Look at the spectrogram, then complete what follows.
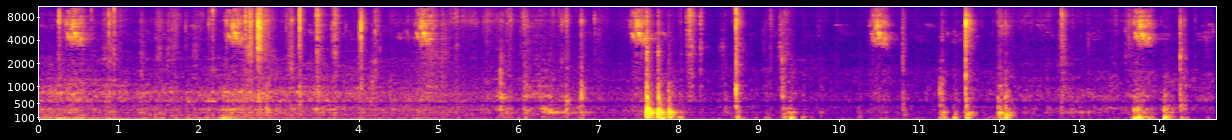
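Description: Small clicks and knocks of a DSLR camera and its lens filter being handled, with one louder knock about halfway through. Short high chirps come every couple of seconds.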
